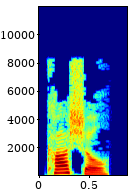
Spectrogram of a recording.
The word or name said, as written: kaushal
